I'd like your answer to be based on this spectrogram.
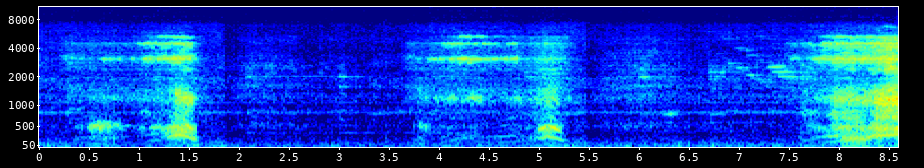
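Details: Taiwanese adult woman sleeping with mouth open: slow, loud snores roughly every three to four seconds, rough and rattling on each breath, with faint background music; snoring.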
